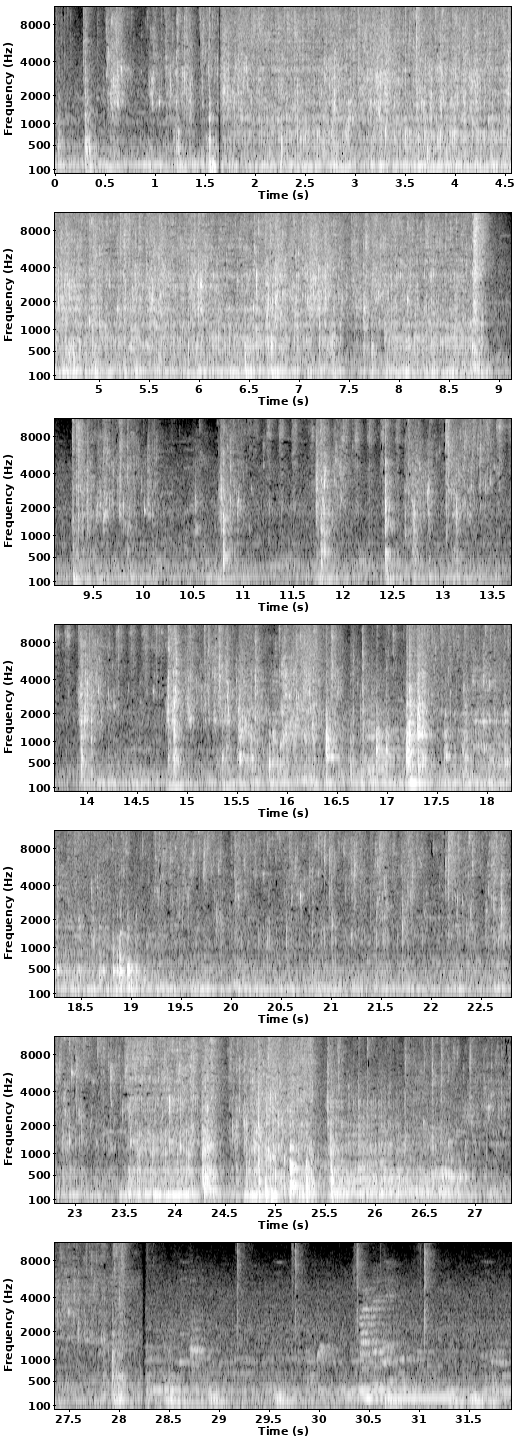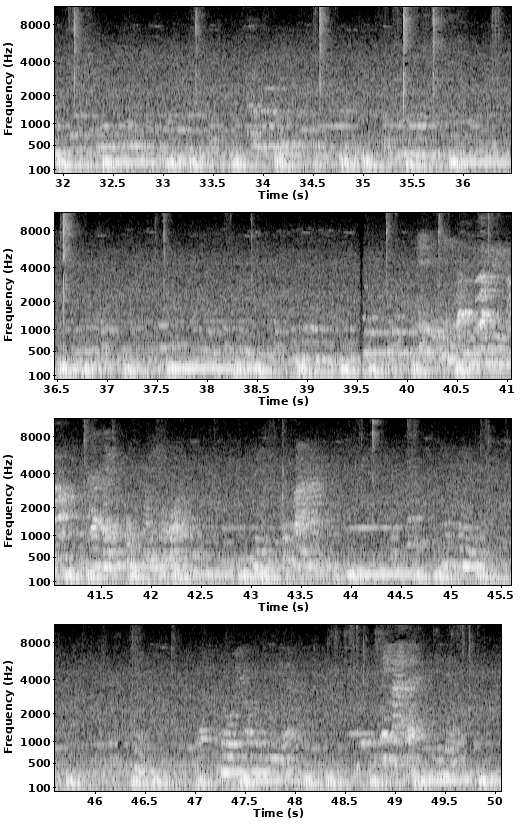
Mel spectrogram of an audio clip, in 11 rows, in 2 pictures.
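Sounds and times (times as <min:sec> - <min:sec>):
tap water running into basin: 0:00.0 - 0:10.2, 0:11.8 - 0:28.2
water splashes and drips: 0:00.0 - 0:28.2.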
